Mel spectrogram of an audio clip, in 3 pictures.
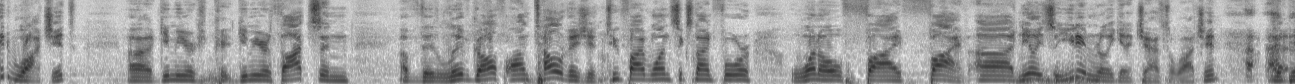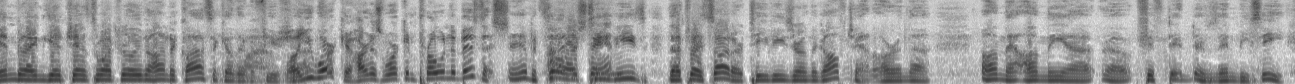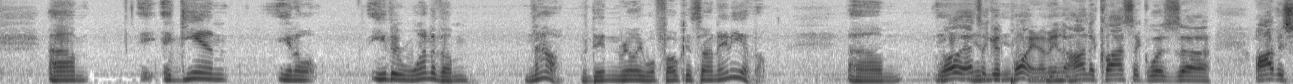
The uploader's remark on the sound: LIVE From Terry Thompson Chevrolet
